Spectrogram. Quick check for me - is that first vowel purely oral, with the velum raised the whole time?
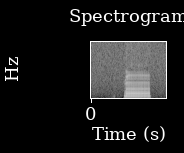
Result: no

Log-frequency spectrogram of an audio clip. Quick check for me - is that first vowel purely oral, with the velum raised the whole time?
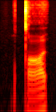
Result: yes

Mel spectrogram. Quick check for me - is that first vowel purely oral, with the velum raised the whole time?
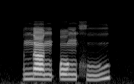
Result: yes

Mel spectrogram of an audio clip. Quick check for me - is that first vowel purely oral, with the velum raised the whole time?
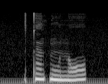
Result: no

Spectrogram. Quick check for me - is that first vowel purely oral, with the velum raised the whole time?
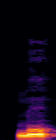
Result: no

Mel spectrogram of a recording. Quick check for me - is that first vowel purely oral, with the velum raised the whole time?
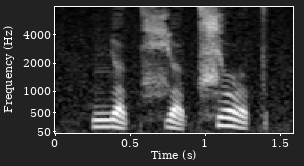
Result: yes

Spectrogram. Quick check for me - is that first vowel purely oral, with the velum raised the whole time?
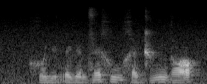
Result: yes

